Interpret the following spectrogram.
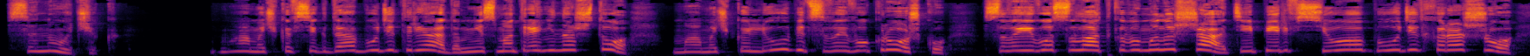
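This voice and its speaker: A woman voicing a young captive woman who talks in soft, coaxing tones. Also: sits high, a little slow, no room sound, studio quality, pitched above the performer's own voice. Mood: cooing.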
